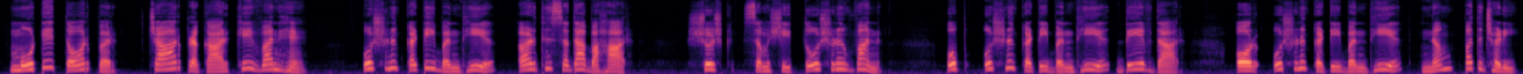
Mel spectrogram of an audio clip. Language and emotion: Hindi, neutral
